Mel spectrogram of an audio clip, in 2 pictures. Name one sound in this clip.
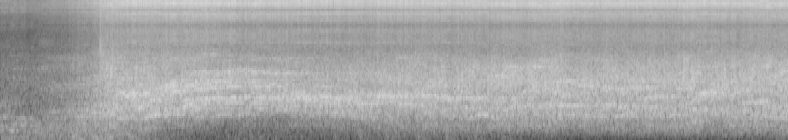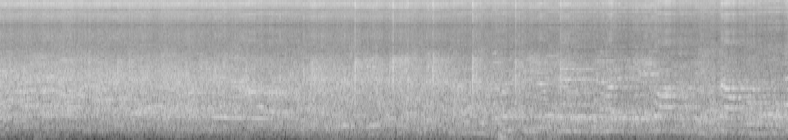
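An audience cheers and applauds loudly.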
